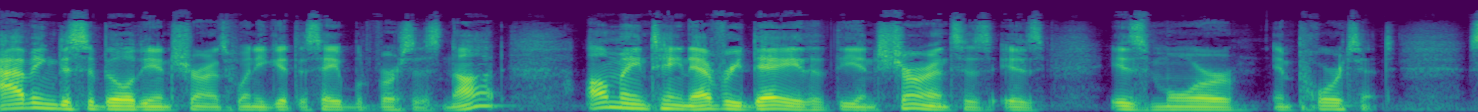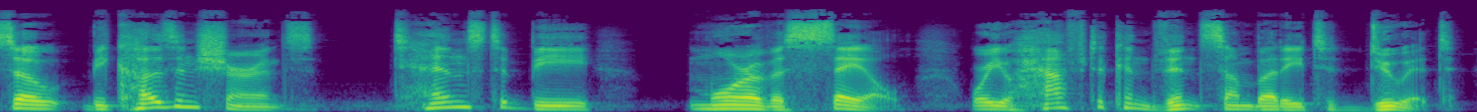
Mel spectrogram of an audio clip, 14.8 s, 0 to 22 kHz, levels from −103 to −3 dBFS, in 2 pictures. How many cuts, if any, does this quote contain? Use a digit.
0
